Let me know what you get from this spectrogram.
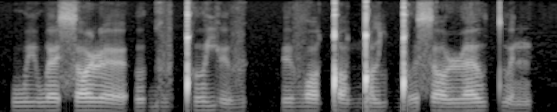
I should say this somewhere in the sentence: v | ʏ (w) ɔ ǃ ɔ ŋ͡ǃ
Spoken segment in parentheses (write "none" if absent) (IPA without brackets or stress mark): v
